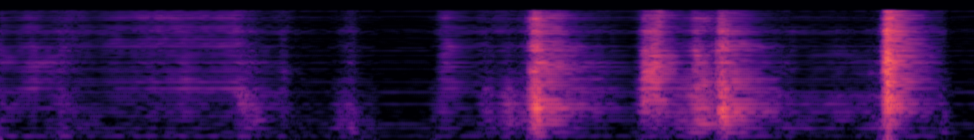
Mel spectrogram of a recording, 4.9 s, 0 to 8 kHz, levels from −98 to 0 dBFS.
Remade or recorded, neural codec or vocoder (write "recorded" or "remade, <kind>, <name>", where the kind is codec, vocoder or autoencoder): remade, vocoder, HiFi-GAN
